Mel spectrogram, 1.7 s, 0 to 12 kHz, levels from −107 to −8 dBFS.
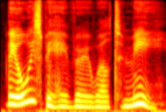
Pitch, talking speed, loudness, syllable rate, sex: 200 Hz, 250 wpm, -17 LUFS, 7.3 syllables/s, female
